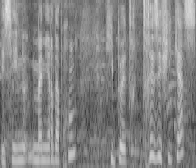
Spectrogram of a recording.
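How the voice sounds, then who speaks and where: A woman speaking at a fairly quick pace over background music. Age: 50s. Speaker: politician. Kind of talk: interview. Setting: conference event.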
